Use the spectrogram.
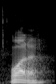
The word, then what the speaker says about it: water: E luego el PR ya ellos sí que sería mucha la T se cambia por una R. Sí, como una R muy suave.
